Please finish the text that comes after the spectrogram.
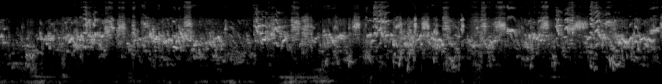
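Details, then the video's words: Chorus of pet budgerigars chirping, starting softer and swelling into a constant, jumbled wash of high-pitched tweets and warbling. "Cute Budgies Chirping Sounds"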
